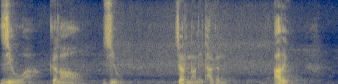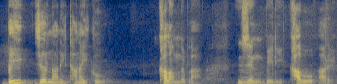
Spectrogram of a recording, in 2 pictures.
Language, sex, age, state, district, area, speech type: Bodo, male, 45-60, Assam, Chirang, urban, spontaneous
